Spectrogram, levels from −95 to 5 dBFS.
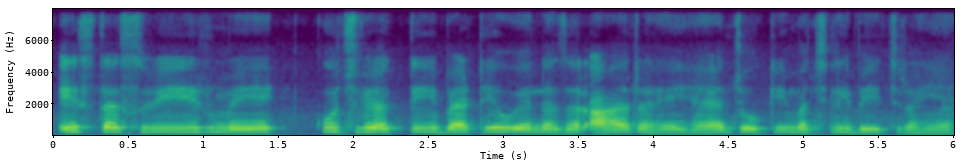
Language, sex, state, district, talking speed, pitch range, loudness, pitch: Hindi, female, Chandigarh, Chandigarh, 160 wpm, 220-250 Hz, -18 LUFS, 235 Hz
